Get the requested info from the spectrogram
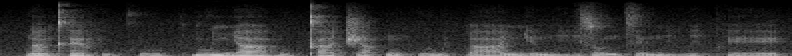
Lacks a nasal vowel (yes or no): no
